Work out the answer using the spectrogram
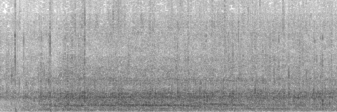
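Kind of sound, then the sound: crowd, audience clapping hands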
